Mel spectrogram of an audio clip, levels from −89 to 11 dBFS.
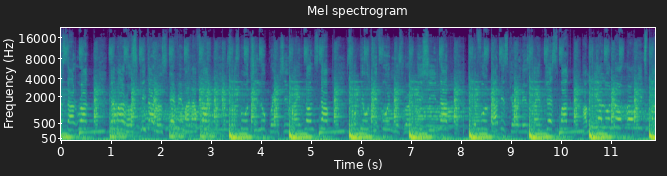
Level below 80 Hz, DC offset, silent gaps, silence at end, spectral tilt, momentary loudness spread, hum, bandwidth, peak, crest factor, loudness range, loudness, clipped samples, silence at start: -14 dBFS; under 0.1%; none; 0 s; -5.5 dB/octave; 6 LU; none; over 20 kHz; 0 dBFS; 10 dB; 1 LU; -11 LUFS; 0.7%; 0 s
